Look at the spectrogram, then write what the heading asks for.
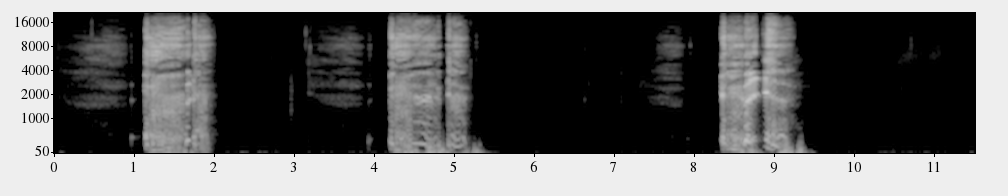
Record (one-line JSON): {"three_cough_length": "11.5 s", "three_cough_amplitude": 9716, "three_cough_signal_mean_std_ratio": 0.37, "survey_phase": "beta (2021-08-13 to 2022-03-07)", "age": "45-64", "gender": "Female", "wearing_mask": "No", "symptom_cough_any": true, "symptom_sore_throat": true, "symptom_abdominal_pain": true, "symptom_fatigue": true, "smoker_status": "Never smoked", "respiratory_condition_asthma": false, "respiratory_condition_other": false, "recruitment_source": "Test and Trace", "submission_delay": "1 day", "covid_test_result": "Positive", "covid_test_method": "LFT"}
